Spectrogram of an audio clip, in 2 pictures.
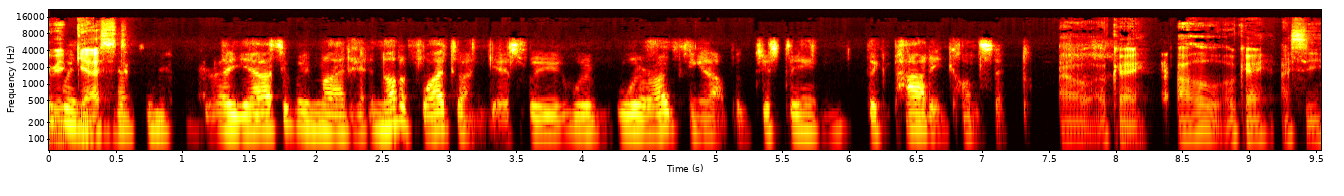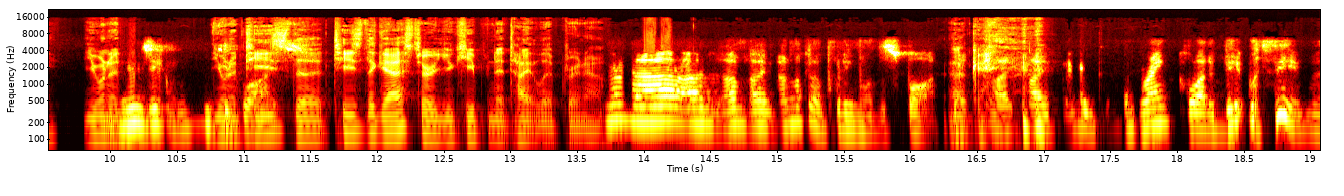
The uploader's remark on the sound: Talk over the phone with the general manager and full-time guide out of Dally's Ozark Fly Fisher in Cotter, AR.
